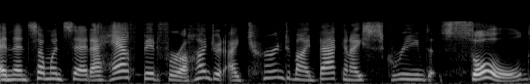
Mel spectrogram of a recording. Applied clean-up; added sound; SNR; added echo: none; none; none; none.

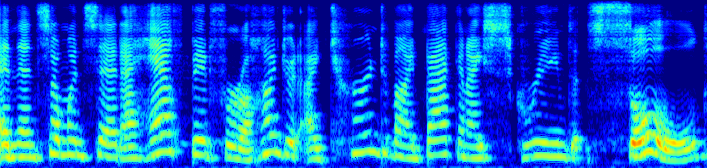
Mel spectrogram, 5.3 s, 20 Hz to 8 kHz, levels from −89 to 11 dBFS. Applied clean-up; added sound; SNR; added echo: none; none; none; reverberation time 0.2 s.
